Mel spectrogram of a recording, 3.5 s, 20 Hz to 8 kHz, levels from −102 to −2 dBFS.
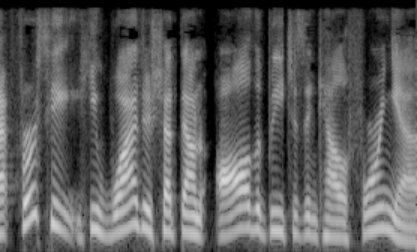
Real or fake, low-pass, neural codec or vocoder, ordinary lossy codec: fake; 7.2 kHz; codec, 16 kHz, 2 kbps, FunCodec, trained on Chinese and English, 25 frames a second; MP3, 48 kbps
